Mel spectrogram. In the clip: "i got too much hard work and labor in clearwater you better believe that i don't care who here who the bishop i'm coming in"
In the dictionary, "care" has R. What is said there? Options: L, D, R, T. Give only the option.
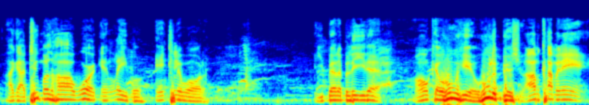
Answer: L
